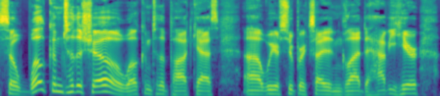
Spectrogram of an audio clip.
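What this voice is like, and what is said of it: Raspy, strained voice. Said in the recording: “you can probably hear it ... you can hear it in my voice still ... my voice has been shot for the last couple of days ... this is like the first day you can actually still hear it ... all of our fans like the raspy”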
